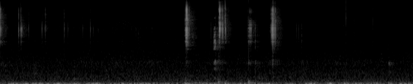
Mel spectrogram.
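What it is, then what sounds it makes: Steel Newton's cradle balls clicking. Chrome steel balls of a Newton's cradle, released by hand, swing and click against each other. Sharp, bright metallic clicks with very short ring rise out of a quiet, soft background, with the loudest strikes clustered in the middle of the clip.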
